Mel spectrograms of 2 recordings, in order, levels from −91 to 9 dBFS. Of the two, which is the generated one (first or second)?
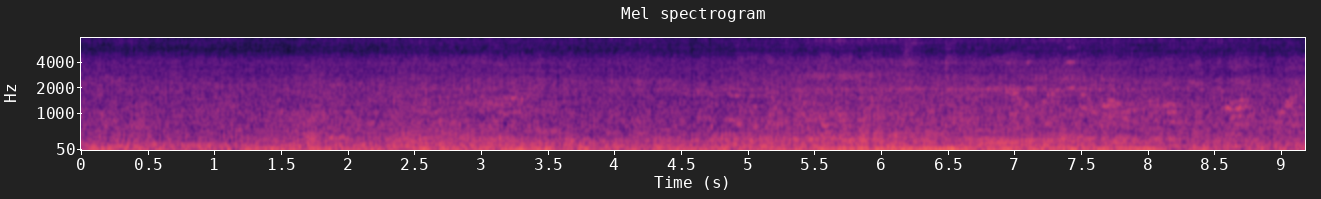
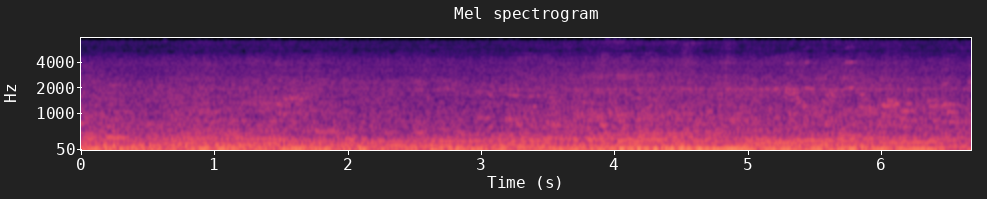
first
